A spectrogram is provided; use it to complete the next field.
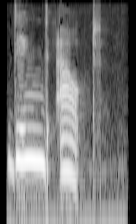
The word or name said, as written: dinged out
